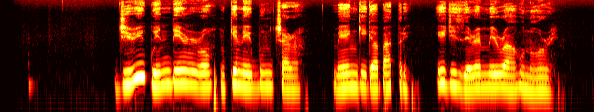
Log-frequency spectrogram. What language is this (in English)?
Igbo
